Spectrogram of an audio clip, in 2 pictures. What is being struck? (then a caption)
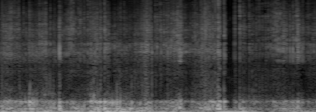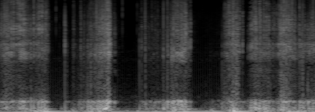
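Metal mesh microphone grille. Long pink acrylic nails rapidly scratch and tap the round, hollow metal mesh grille of a large black microphone from both sides. The result is a dense, continuous scraping rasp with a heavy low, boomy rumble underneath, quick tapping, and a few brief sudden drops to near silence.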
